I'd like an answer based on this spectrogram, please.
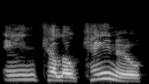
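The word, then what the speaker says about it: Ein Keloheinu: well-known jewish hymn uh orthodox jews pronounce it as ane when referring to it outside of prayer in order to avoid taking the name of god in vain or otherwise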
